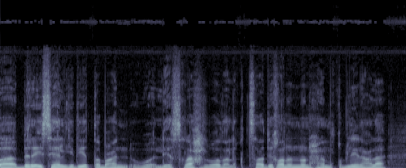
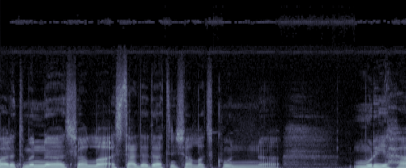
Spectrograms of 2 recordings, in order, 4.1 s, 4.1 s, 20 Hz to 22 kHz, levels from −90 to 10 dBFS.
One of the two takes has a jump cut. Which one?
first; 1 cut; at 2.7 s

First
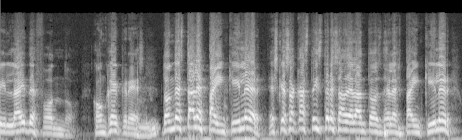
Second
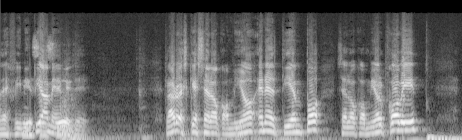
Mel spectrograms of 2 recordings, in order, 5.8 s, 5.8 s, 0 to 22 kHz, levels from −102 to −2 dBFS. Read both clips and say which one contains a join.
first; 1 cut; at 1.1 s

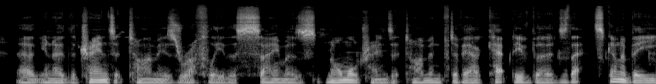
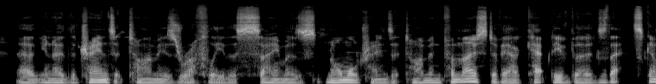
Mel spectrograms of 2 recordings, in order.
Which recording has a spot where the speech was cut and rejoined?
first; 1 cut; at 4.5 s

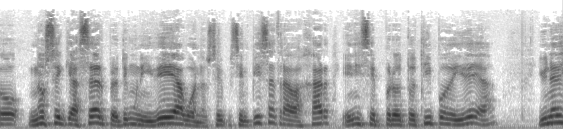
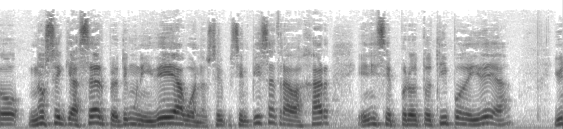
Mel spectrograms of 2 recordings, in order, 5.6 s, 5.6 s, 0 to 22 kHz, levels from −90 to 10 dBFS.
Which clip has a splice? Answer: first; 1 cut; at 3.4 s

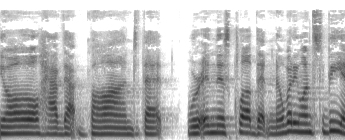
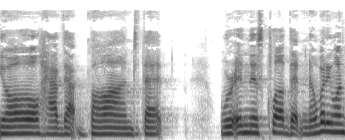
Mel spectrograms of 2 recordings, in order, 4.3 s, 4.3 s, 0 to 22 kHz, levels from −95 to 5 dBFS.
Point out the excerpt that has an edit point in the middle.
first; 1 cut; at 2.2 s

